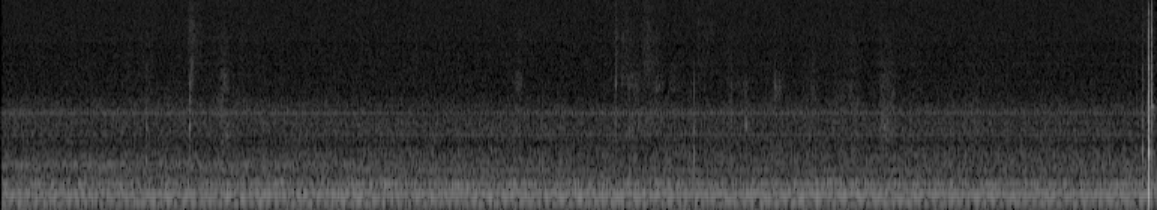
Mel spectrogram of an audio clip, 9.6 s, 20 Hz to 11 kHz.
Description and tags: Busy Computer 1
Recorded with a black digital IC Sony voice recorder.
hum, machinery, mechanical, machine, office, working, computer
